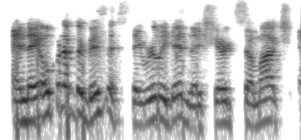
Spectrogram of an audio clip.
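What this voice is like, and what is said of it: Canadian accent. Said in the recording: “can you not tell from my accent? ... I am from Canada.”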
